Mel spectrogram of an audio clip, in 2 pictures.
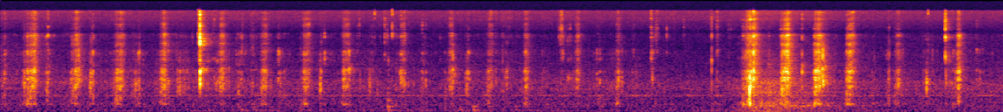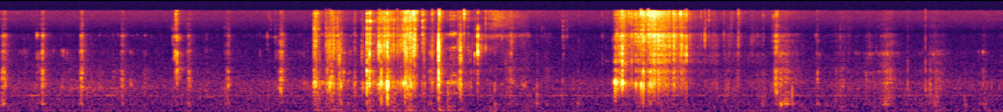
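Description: Close-up chewing of fresh raw salad vegetables: crisp crunching and wet mouth sounds, with three louder bouts of crunching.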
